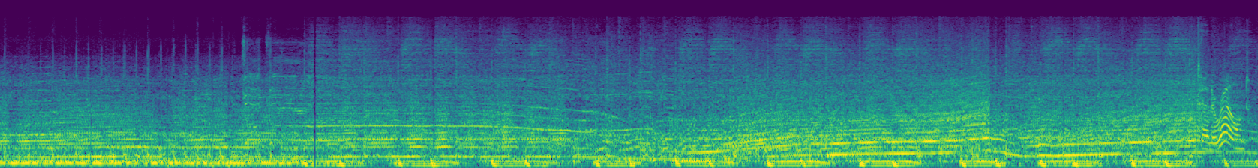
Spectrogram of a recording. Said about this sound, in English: I'm just gonna like drive like most sports car drivers do.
